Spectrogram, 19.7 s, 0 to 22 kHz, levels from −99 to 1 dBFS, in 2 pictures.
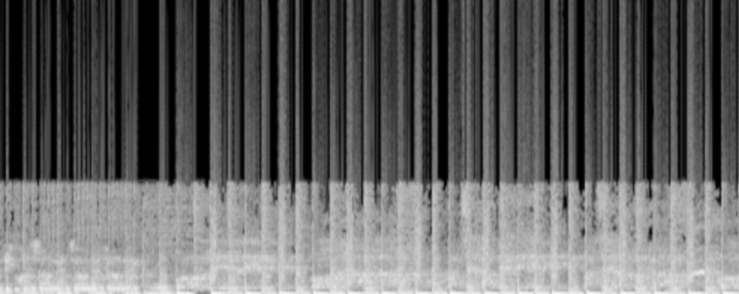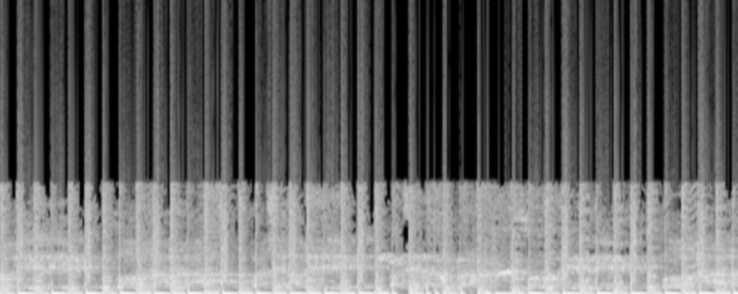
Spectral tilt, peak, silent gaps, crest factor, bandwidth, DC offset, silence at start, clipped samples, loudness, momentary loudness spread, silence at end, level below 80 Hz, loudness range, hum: -4 dB/octave; 0 dBFS; none; 6 dB; 11.5 kHz; 0.4%; 0 s; 2%; -7 LUFS; 2 LU; 0 s; -10 dBFS; 1 LU; none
